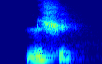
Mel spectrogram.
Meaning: john (prostitute's client)
- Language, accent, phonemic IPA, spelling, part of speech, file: French, France, /mi.ʃe/, miché, noun, LL-Q150 (fra)-miché.wav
